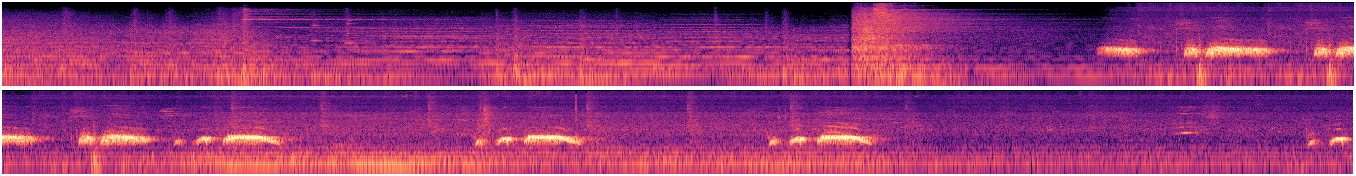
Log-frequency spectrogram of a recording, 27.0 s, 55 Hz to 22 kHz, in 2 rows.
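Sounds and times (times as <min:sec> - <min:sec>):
dove cooing: 0:11.0 - 0:22.6, 0:26.5 - 0:27.0.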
